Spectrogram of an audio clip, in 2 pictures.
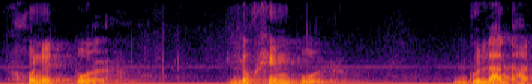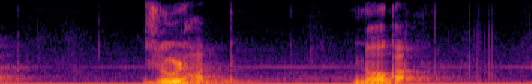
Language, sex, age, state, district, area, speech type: Assamese, male, 18-30, Assam, Sonitpur, rural, spontaneous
